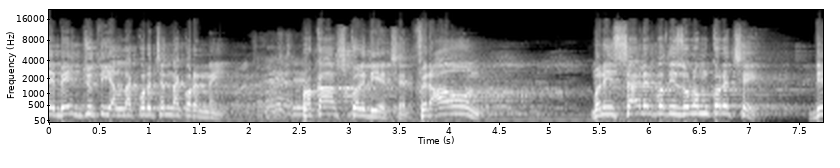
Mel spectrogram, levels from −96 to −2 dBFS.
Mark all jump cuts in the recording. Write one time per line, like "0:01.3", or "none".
0:03.5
